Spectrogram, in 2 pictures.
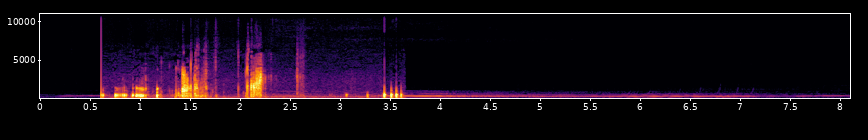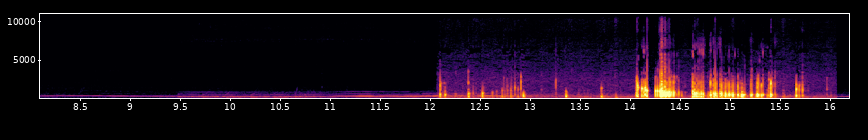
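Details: A pregnant woman's belly recorded before contractions began: bubbly gurgles and long, drawn-out growling tones with quiet gaps between. Ordinary bowel sounds, stomach growling.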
